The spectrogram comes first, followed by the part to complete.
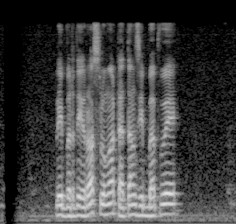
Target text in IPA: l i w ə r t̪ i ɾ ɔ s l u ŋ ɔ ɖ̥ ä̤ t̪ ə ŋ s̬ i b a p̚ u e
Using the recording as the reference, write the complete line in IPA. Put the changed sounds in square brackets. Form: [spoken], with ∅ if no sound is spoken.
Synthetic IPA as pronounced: l i [b] ə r t̪ i ɾ ɔ s l u ŋ ɔ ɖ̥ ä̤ t̪ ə ŋ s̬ i b a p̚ [w] e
